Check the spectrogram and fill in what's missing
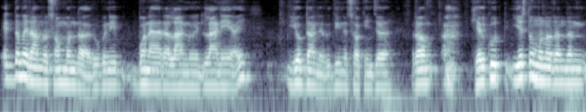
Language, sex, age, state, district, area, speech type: Nepali, male, 45-60, West Bengal, Darjeeling, rural, spontaneous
